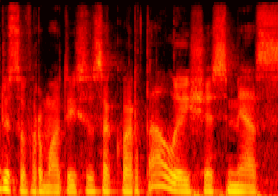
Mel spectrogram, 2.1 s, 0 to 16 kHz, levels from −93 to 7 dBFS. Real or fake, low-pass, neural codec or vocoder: fake; 14.4 kHz; vocoder, 44.1 kHz, 128 mel bands every 256 samples, BigVGAN v2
